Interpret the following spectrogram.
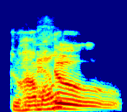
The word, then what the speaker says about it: Duhamel: Can you pronounce that last name again, please? Duhamel?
